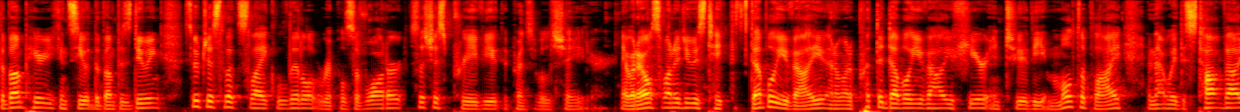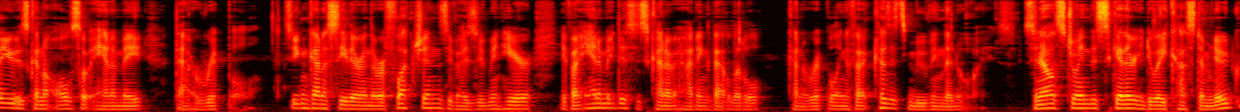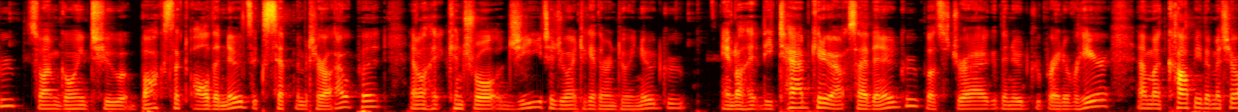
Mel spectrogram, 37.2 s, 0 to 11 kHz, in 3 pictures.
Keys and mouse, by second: 0.7 shift+middle click, 3.3 middle click, 4.0 ctrl+shift+click, 6.1 middle click, 6.7 middle click, 8.0-10.4 drag, 10.6 click, 11.6-15.0 drag, 16.3 shift+click, 16.8 shift+click, 17.5 shift+click, 18.3 click, 20.9 middle click, 21.7 middle click, 22.2 middle click, 22.6 middle click, 23.2 middle click, 23.9-24.3 shift+middle drag, 24.6 middle click, 25.0 a, 25.4 shift+middle click, 26.2-27.4 drag, 27.6 middle click, 28.4 middle click, 28.5 click, 29.9 ctrl+g, 30.3 click, 31.4 click, 32.5 Tab, 33.0 middle click, 33.8 g, 35.1 middle click, 36.0 click.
